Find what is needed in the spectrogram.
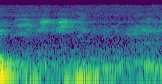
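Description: A pause in a man's speech at a microphone: the end of a word, then faint outdoor background sound.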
